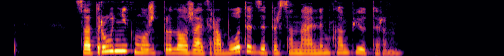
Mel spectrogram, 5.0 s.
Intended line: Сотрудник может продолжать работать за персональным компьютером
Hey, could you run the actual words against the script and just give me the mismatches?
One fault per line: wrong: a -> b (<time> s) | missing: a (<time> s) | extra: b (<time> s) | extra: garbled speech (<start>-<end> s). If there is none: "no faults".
no faults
